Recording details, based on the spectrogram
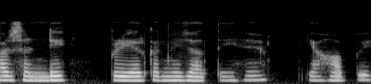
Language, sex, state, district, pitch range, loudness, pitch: Hindi, female, Uttar Pradesh, Gorakhpur, 185-195 Hz, -16 LUFS, 190 Hz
